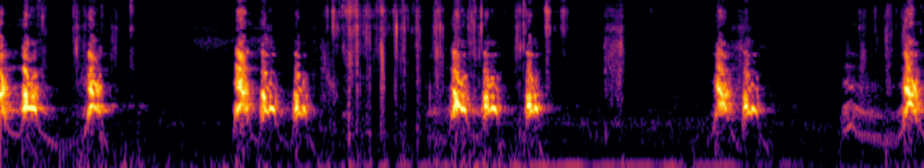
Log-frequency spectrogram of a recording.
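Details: Dogs barking while playing in the snow: short, sharp barks in quick pairs and triplets, bursts every few seconds with quiet gaps between.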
